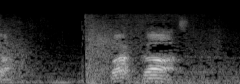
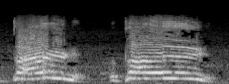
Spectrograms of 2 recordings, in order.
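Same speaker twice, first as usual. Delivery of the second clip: loud, higher battle shout; attacking yell; 7 semitones higher, 6 dB louder than usual. Pretend. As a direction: yell it at the enemy as you attack. Attacking with the light.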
